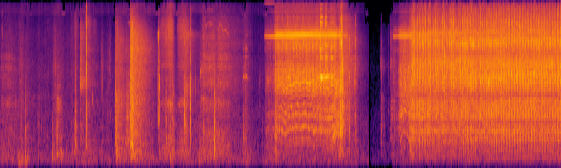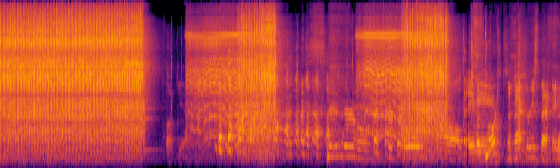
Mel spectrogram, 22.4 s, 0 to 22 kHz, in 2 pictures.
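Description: A power tool drives countersunk bolts into a 6.0 LS3 stroker engine during assembly, whirring loudly in several sustained bursts of a few seconds each, separated by short pauses, with people talking around it.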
